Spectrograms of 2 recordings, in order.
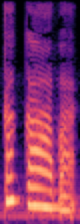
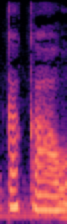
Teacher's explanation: И вот вставляется этот звук «в» · Shown in: first take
